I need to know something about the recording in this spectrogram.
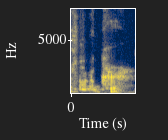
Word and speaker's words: Schumacher: Yeah, I pronounce it Schu, right? Schumacher. Schumacher.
